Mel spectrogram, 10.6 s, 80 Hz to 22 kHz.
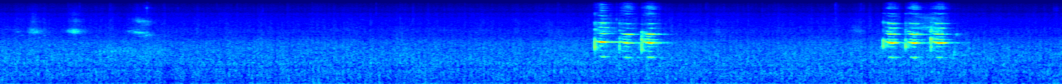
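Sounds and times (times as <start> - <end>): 
black-crested warbler Myiothlypis nigrocristata giving high chip notes: 8.8 - 9.6.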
